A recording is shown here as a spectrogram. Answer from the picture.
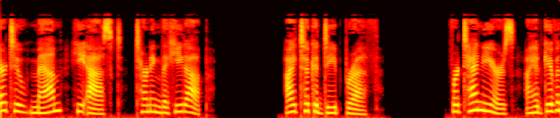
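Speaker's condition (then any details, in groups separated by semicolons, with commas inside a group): No condition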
